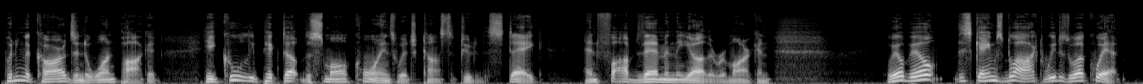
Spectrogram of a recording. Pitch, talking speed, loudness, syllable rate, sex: 120 Hz, 175 wpm, -19 LUFS, 5.4 syllables/s, male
